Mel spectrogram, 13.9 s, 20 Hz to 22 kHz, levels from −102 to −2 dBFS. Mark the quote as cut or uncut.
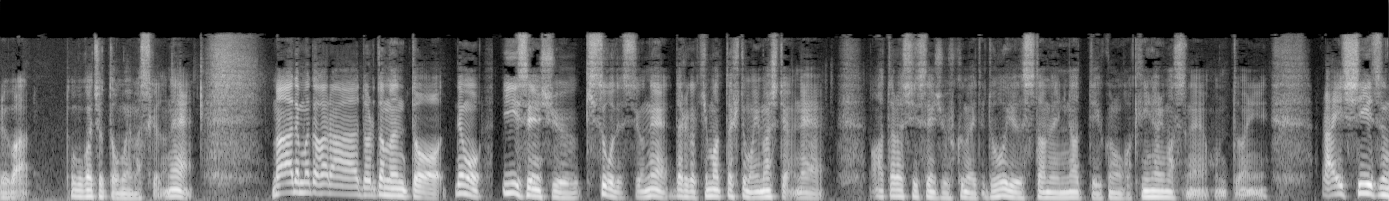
cut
